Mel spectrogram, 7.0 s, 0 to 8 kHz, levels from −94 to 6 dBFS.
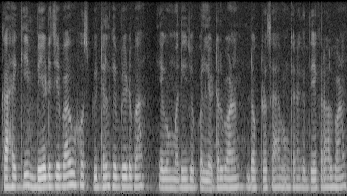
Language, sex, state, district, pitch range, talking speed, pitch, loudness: Bhojpuri, male, Bihar, Muzaffarpur, 135-150 Hz, 190 wpm, 140 Hz, -19 LUFS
